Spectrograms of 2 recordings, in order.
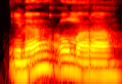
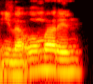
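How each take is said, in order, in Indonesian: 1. Kata terakhir berakhir dengan vokal 'a' biasa. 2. Kata terakhir berakhir dengan bunyi 'in'.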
